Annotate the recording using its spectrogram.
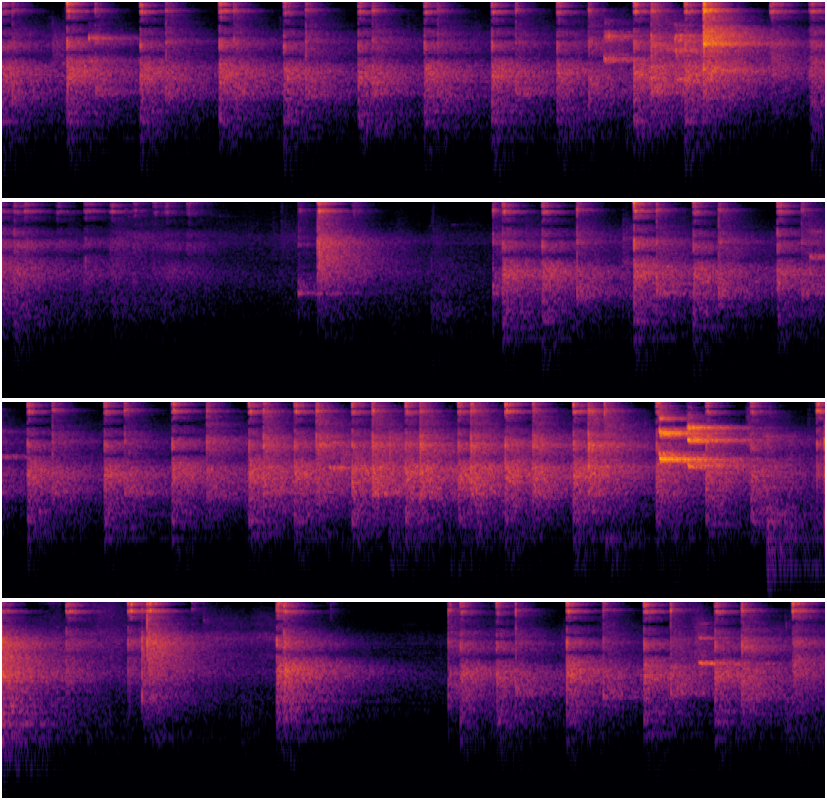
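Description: Table tennis ball clicking back and forth between bats and table in fast rallies, about two hits a second. Play breaks off twice between points.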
